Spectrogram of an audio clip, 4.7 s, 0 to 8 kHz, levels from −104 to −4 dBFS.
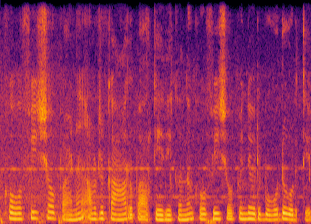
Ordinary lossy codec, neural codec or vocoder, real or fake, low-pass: none; none; real; none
